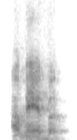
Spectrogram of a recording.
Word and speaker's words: amoeba: né mas é amoeba se escreve amoeba mas a leitura é a merda é merda olha tem onde ir ameba beleza a única coisa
